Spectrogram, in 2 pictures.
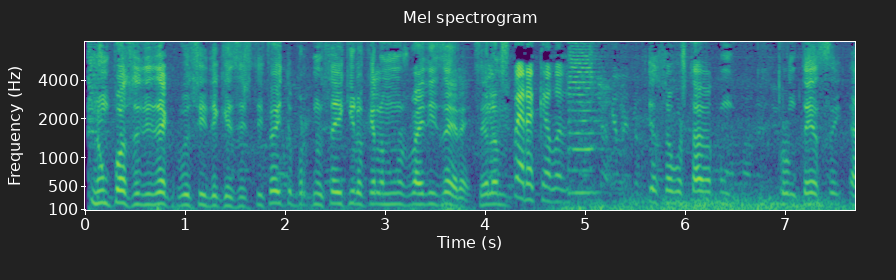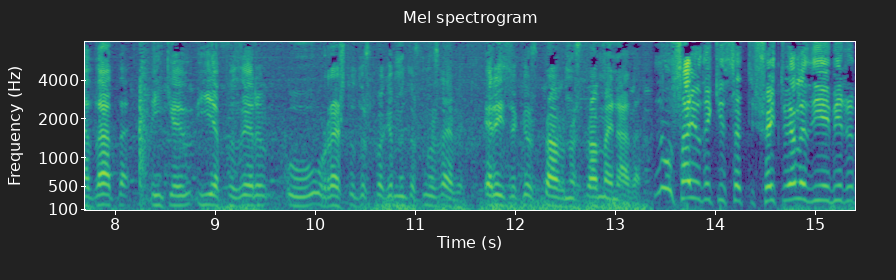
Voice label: vox pop; agricultores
